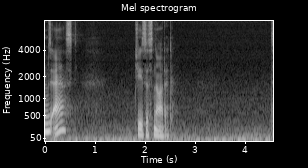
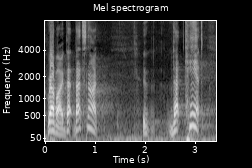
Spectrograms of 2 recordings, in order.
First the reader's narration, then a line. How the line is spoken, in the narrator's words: he sputtered for a moment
